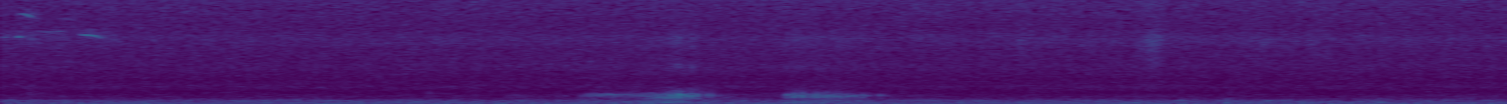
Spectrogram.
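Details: A sleeping pet dog, Smidgy, gives a soft, continuous low rumbling snore with a pair of slightly louder breathy snorts midway.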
